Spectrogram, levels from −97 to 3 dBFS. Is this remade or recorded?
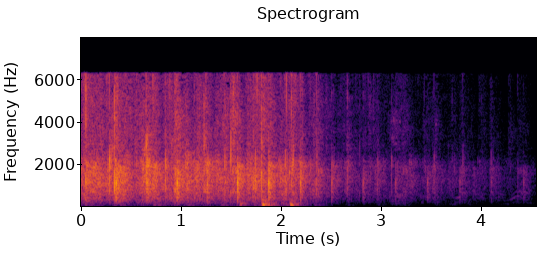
recorded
